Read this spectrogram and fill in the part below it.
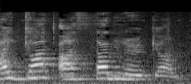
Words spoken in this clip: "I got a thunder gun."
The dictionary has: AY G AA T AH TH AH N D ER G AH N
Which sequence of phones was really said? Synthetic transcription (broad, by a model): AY G AA T AH S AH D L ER G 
